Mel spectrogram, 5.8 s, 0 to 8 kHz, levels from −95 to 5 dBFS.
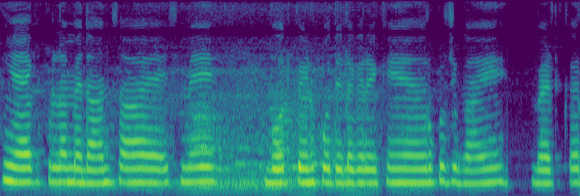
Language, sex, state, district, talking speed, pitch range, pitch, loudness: Hindi, female, Haryana, Jhajjar, 175 wpm, 205-220 Hz, 210 Hz, -16 LUFS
